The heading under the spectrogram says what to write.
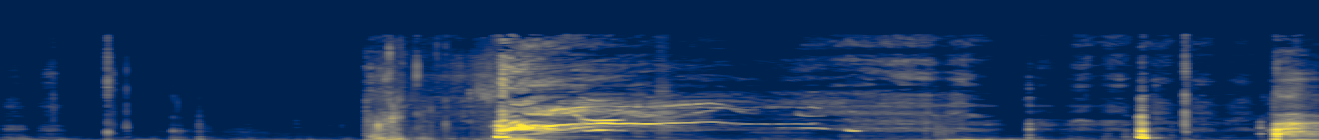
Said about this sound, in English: I also have some coffee here. I'm going to take a sip.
